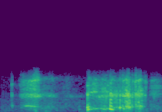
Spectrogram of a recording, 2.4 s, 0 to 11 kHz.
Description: Mate from work sneezed about 45 times in a row! Only caught a few here though!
